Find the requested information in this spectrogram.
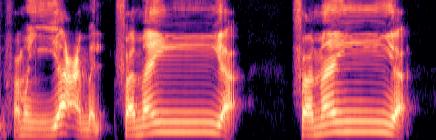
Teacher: take your time a little bit on the nun while you are trying to transit between the nun and the ya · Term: idgham naqis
